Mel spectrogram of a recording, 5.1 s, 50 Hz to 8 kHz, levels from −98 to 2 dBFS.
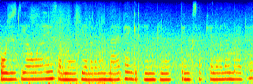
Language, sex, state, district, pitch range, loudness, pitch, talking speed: Hindi, female, Delhi, New Delhi, 215-230 Hz, -17 LUFS, 225 Hz, 215 wpm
